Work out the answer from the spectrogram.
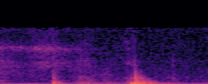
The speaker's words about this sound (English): I'm opening and closing this thing with the SD card that I got to transfer stuff into after the show.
